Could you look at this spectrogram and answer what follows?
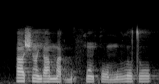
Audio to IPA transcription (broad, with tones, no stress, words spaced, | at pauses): a˦ʃã˧ja˧ ma˨ɡ͡bu˨ fɔ̃˧ko˨ mu˨˦lo˧to˦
